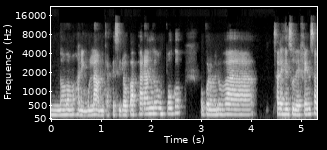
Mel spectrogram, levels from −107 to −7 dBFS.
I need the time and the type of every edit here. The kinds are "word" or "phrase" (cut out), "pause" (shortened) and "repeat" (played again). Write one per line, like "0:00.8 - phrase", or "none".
none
